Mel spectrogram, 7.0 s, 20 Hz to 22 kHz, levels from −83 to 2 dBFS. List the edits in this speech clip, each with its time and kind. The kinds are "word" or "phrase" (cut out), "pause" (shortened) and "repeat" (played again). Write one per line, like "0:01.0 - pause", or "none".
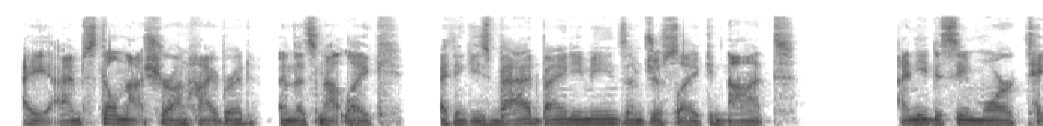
none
